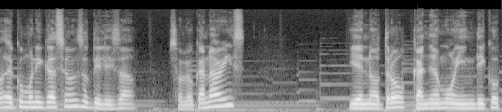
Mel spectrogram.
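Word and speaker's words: cánnabis: La palabra cannabis, con acento en la la primera A,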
